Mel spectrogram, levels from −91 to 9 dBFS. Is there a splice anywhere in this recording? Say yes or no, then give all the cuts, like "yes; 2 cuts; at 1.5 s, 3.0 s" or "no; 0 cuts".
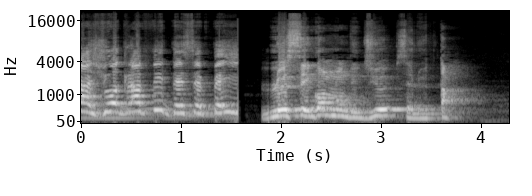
yes; 1 cut; at 1.6 s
